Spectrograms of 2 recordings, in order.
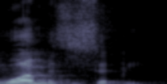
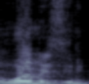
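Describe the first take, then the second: First: The count is spoken at a slow, steady pace. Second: The count is spoken quickly and hurriedly. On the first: The quarterback has time to wait. "instead of saying" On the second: The quarterback is rushed by pressure. "They got to speed up that mental clock"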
